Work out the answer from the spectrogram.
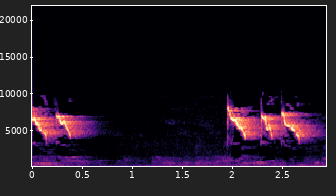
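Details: Caged Javan Oriental white-eye (Zosterops palpebrosus javanus) in lively singing form: high, thin descending whistled notes, one short phrase then a quick run of three sweeping notes after a pause, with faint background murmur.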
